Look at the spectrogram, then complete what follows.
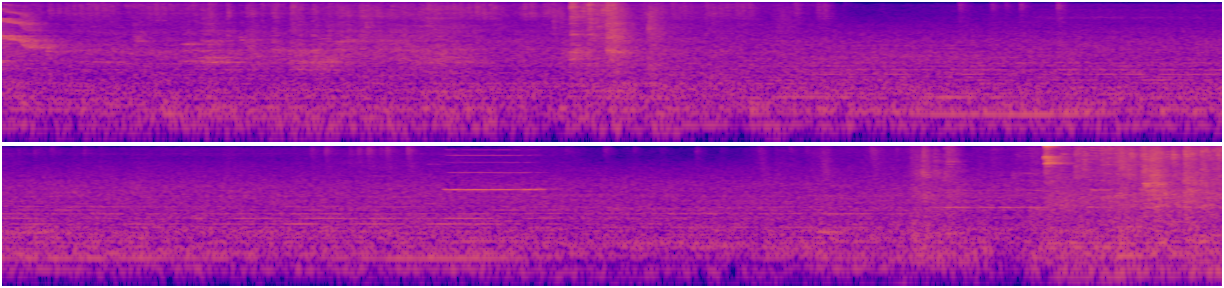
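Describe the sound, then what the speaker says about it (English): A huge Minnesota hydraulic showroom elevator running at IKEA in Centennial, Colorado, giving a steady low hum and mechanical drone throughout, with faint squeaks and a couple of brief clunks. "We've got a ginormous Minnesota elevator."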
